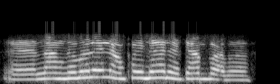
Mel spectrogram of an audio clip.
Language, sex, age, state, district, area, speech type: Bodo, female, 60+, Assam, Chirang, rural, conversation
